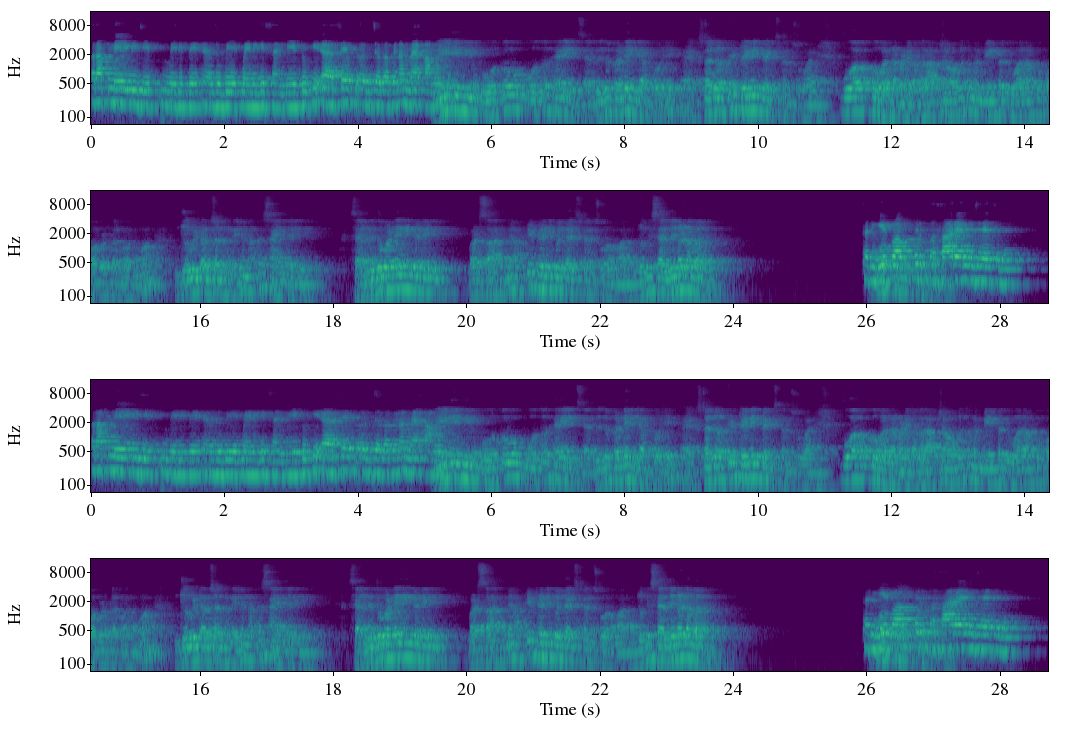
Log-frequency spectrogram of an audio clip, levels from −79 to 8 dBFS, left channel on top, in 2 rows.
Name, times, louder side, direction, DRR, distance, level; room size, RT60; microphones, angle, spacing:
voice 1, 0.0-5.3 5.7-5.8 25.9-28.1, left 2 dB, 85° left, 3 dB, 1.6 m, -27 dB
voice 2, 5.1-17.6 18.2-19.6 20.0-23.6 26.0-27.2, equal, 75° right, -12 dB, 3.7 m, -31 dB
9.6 x 9.5 x 4.3 m, 1.3 s
head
